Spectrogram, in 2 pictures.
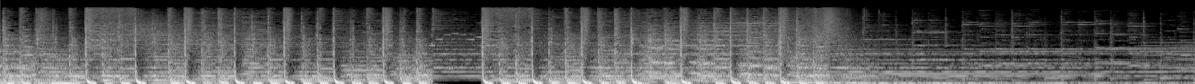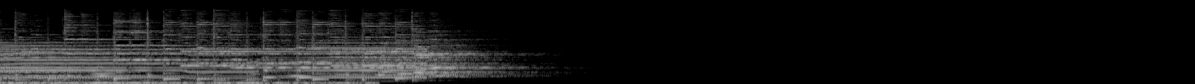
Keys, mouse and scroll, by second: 8.0 ctrl+d, 8.7-9.4 alt+scroll down 1, 10.4-10.8 alt+scroll down 1, 12.5 click.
